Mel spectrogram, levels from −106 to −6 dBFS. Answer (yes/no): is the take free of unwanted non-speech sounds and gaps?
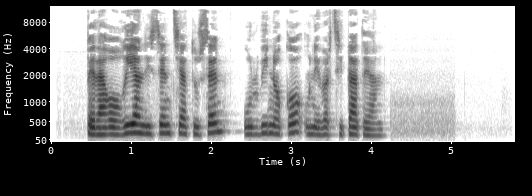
yes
